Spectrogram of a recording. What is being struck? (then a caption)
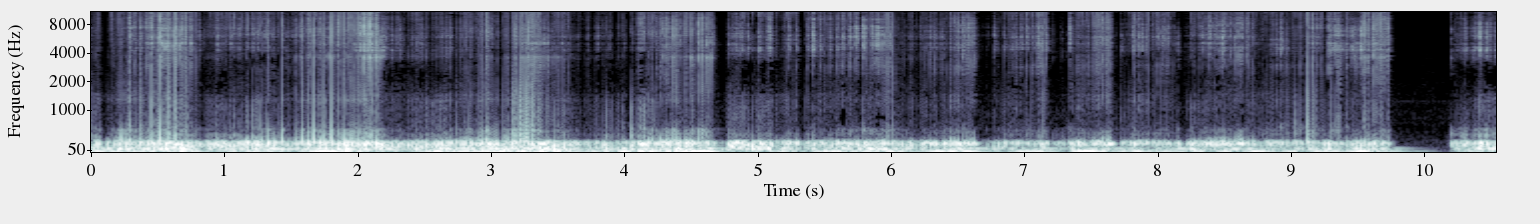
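Woven wire mesh microphone grille. Long acrylic nails scratch fast across the hollow, silver woven-wire dome grille of a Blue Yeti microphone. The result is a dense, continuous, booming rumble that sits mostly in the low range, with rapid rustling scratches on top. It runs steadily, then briefly drops to near silence just before the end and resumes.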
